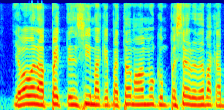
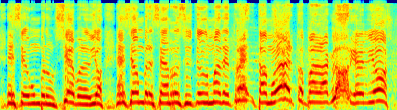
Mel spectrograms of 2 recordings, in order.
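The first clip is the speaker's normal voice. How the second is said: loud, raised testimony building to a cry; full-force preaching; 5 semitones higher, 4 dB louder than usual. Real, not acted. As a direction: proclaim it to the whole congregation in triumph.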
